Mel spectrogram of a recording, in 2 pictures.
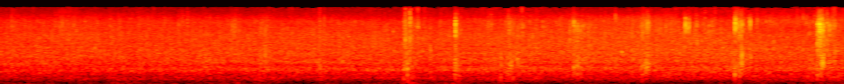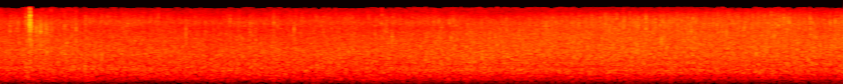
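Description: A shallow mountain river running over rocks and gravel bars, a steady rushing of water. A few brief, light ticks sound between about four and nine seconds in.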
